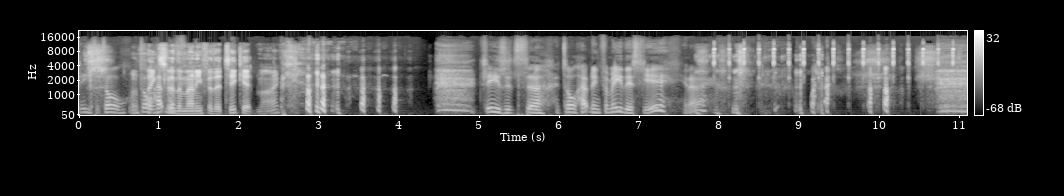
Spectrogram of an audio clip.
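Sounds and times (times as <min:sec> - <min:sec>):
speech: 0:00.0 - 0:03.4, 0:05.0 - 0:08.8
laughter: 0:02.5 - 0:04.1, 0:07.7 - 0:11.1
clock tick-tock: 0:07.7 - 0:11.1.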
